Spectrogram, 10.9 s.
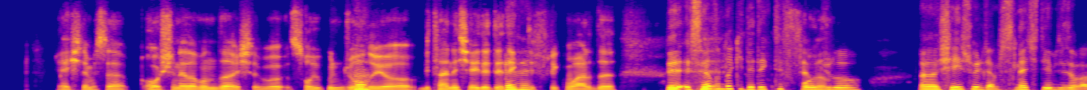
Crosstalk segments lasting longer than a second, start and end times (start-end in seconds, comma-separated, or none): none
